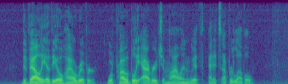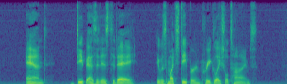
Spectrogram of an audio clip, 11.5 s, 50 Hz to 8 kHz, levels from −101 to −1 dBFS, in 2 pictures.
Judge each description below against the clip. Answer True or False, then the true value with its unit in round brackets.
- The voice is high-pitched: False (115 Hz)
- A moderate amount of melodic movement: True (3.7 semitones)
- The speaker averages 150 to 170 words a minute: True (160 wpm)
